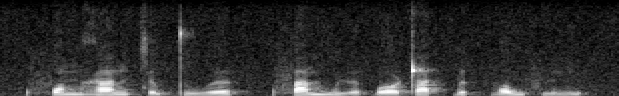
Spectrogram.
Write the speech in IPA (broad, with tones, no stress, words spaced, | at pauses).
fɔ˧nɣa˧ncə˨˩˨wt̪u˨˩˦ə̯ | fa˧mwɨ˨˩˨ə̯ ɓɔ˨˩ʈa˦˥t̚ɓə˦˥k̚ vɔ˧˥wfɨ˨˩n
